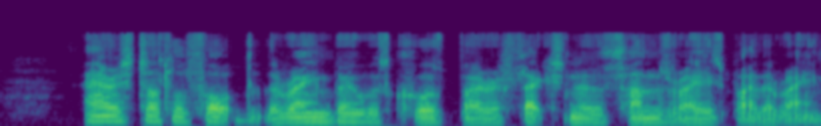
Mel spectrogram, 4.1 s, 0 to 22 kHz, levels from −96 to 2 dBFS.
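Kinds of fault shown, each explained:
Opus compression: The speech sounds rough and grainy throughout, with plainly audible codec damage, and nothing is present above 8.2 kHz. This is likely Opus in its music (CELT) mode, at a low bitrate that fits roughly 16 kbps. Each band keeps its overall energy, but with so few bits the fine detail is refilled with noise or folded copies of lower bands. A spectrogram shows a hard ceiling at 8.2 kHz and speckled, smeared harmonics rather than empty holes.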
